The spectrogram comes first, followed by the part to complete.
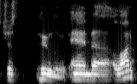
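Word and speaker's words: Huğlu: The G is silent. So to properly say Hulu, it's it's just Hulu.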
